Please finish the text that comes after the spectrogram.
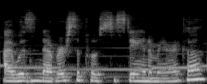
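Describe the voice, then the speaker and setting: A woman's voice: low-pitched, fast, mellow, soft background music, lightly acted. Woman doing a fiery young chinese daughter in a novel, indignant, urgent, defiant. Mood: hurt, furious.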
